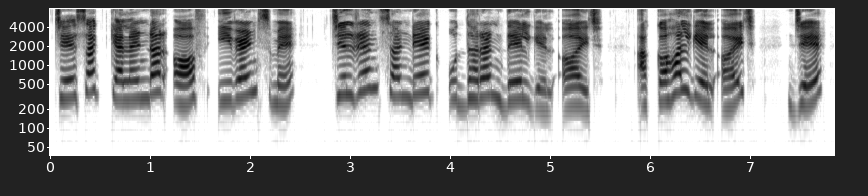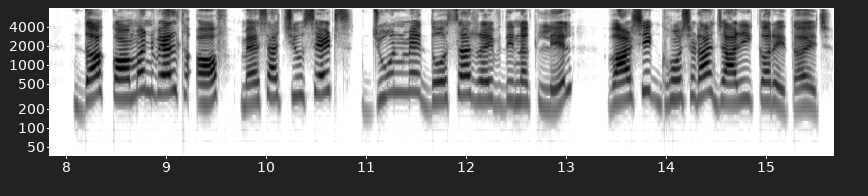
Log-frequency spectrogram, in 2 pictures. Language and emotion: Maithili, neutral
